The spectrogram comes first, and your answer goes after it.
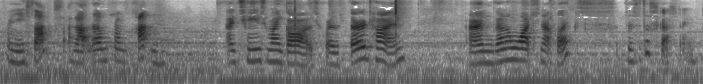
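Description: A woman at a very slow pace, with long, frequent pauses over light background noise. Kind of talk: casual vlog chat. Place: home room. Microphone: phone near.

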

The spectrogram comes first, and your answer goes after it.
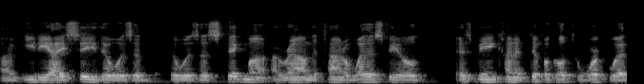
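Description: A man speaks at a moderate pace in a fairly low voice, monotone and flat in intonation, over a quiet background. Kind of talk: meeting report. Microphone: video call.

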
